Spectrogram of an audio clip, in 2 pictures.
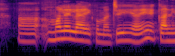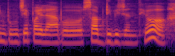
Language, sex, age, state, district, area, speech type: Nepali, female, 30-45, West Bengal, Kalimpong, rural, spontaneous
